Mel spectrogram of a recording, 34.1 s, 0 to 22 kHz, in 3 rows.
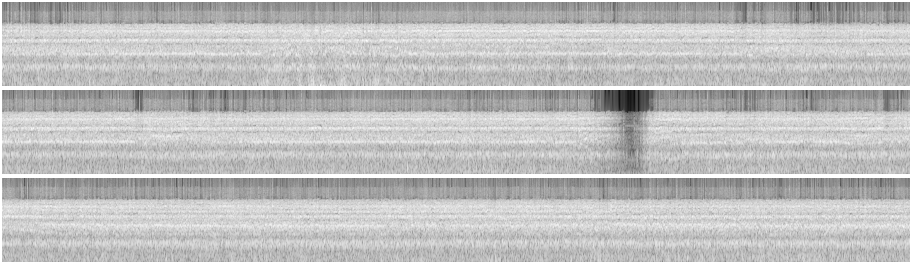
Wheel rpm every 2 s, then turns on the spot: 230, 240, 230, 230, 230, 230, 230, 230, 230, 120, 230, 220, 210, 210, 210, 210, 210.
none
